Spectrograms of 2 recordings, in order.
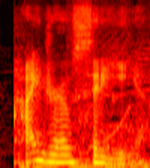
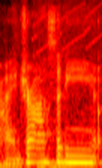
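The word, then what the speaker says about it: Hydrocity: Um, but now we are into maybe we've got Hydro City or Hydroity or however you pronounce it. I personally pronounce it hydro city just because I feel like it rolls off my tongue personally uh a little bit better than the alternatives.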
